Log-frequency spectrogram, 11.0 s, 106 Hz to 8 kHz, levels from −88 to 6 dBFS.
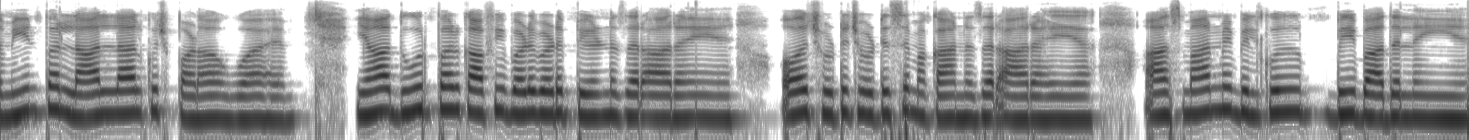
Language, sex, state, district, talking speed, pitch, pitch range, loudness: Hindi, female, Chhattisgarh, Sukma, 200 wpm, 225 Hz, 210-245 Hz, -17 LUFS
